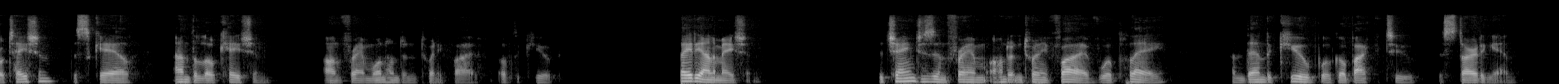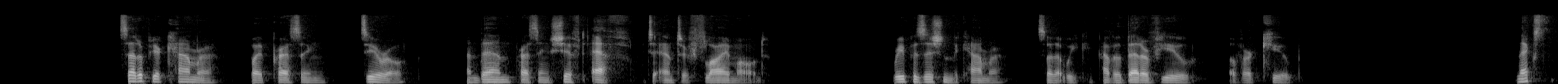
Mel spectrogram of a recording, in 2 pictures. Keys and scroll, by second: 19.7 typing, 27.4 shift+f.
